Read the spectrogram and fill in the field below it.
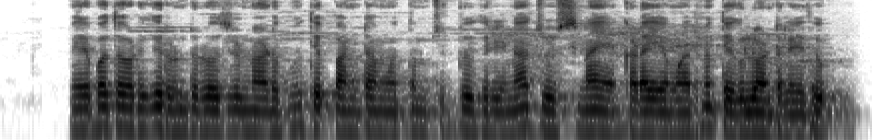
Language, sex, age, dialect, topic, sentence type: Telugu, male, 18-24, Central/Coastal, agriculture, statement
